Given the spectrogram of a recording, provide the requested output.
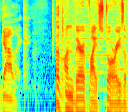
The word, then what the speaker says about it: Gaelic: with some differences but Irish is Gaelic in Scottish it's pronounced gallic of unverified stories of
